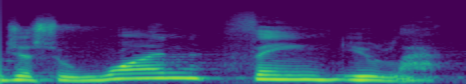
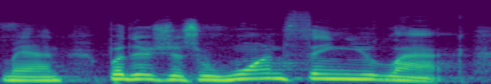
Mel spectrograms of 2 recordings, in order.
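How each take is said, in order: First: Slow, weighty. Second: Said in the usual way. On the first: Acted. Jesus' words, then repeated plainly.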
